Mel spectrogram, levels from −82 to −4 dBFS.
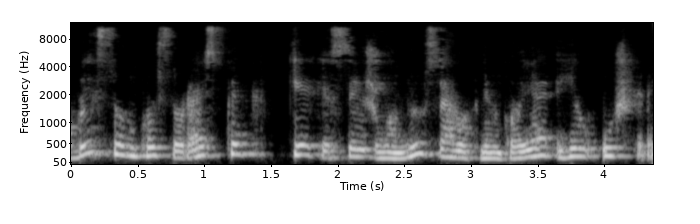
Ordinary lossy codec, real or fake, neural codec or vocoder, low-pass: MP3, 48 kbps; fake; codec, 44.1 kHz, 3.4 kbps, Pupu-Codec; 10.8 kHz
